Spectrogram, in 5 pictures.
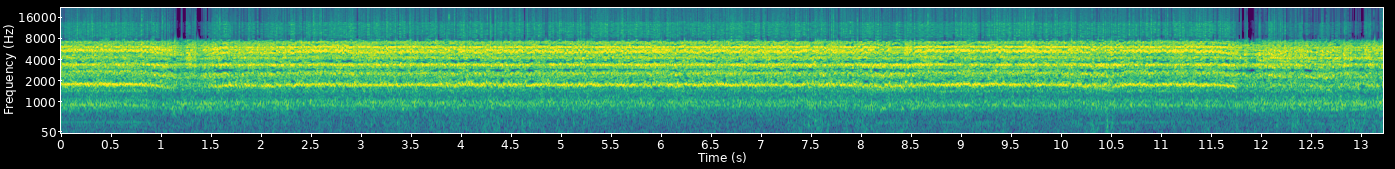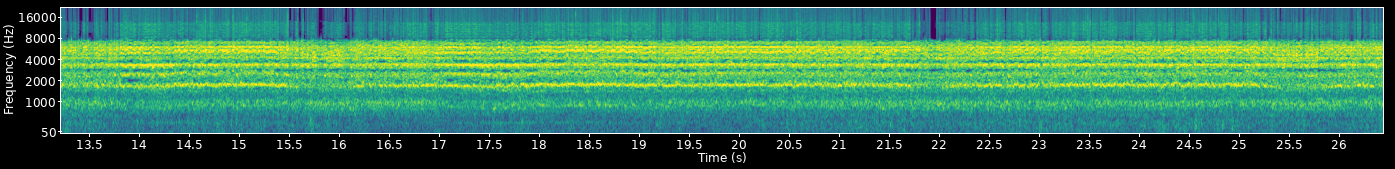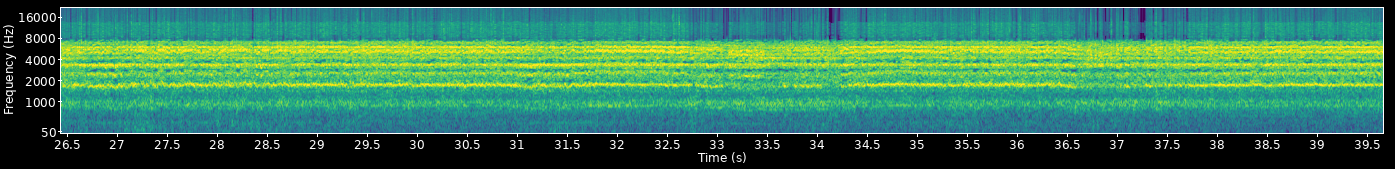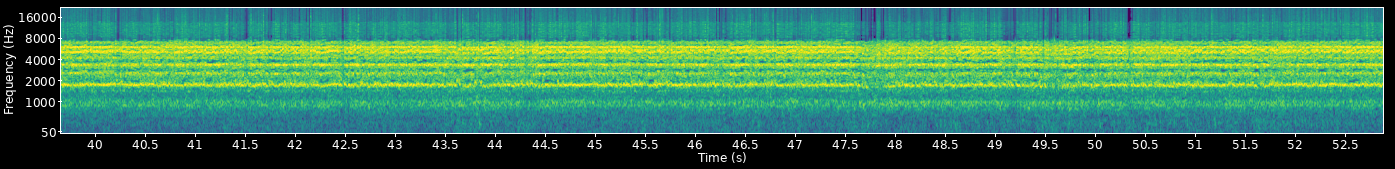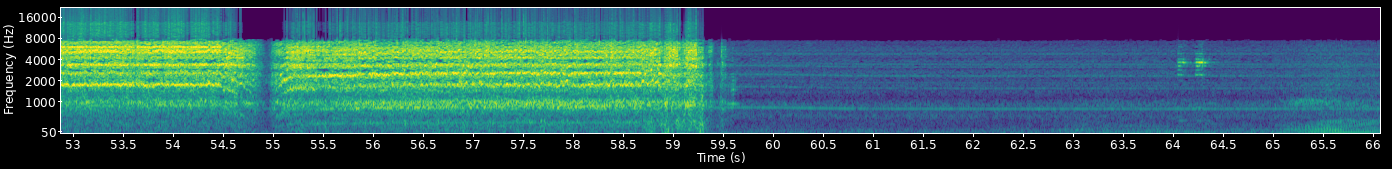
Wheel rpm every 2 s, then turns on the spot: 220, 230, 230, 230, 230, 230, 220, 230, 220, 230, 230, 230, 230, 230, 230, 220, 230, 230, 230, 230, 230, 230, 230, 230, 230, 230, 230, 150, 210, 120, 0, 0, 0.
none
